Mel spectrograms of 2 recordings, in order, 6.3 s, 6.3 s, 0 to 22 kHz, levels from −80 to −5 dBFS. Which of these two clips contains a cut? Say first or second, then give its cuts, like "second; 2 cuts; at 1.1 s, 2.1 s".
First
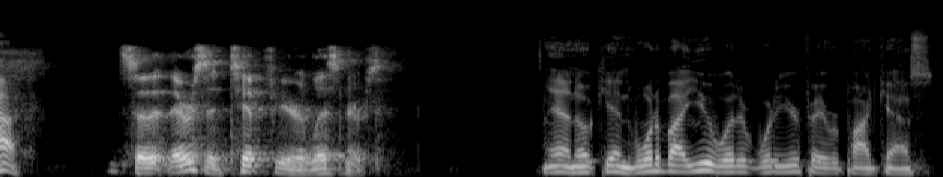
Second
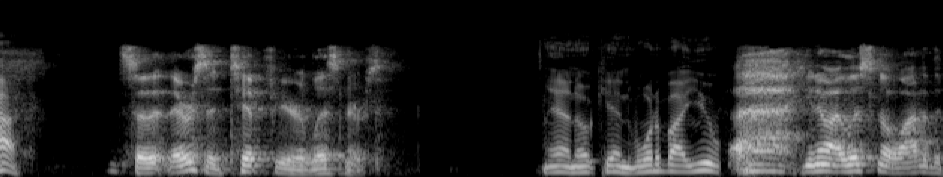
second; 1 cut; at 4.8 s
